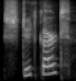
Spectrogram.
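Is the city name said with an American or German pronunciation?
German. It is said with a German-style pronunciation. "I think is how you pronounce it"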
